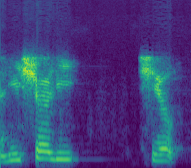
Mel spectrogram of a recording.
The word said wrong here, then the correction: Chisholm: bro. I'm not even gonna lie, this name is hard to pronounce. Shirley Chisholm. So that's Chisholm. Shirley Chisholm, right? – Yeah.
